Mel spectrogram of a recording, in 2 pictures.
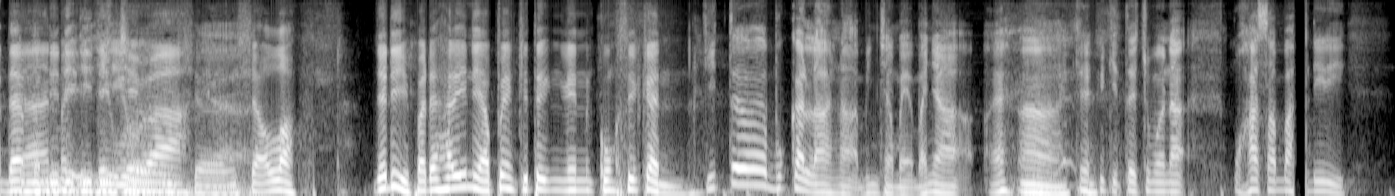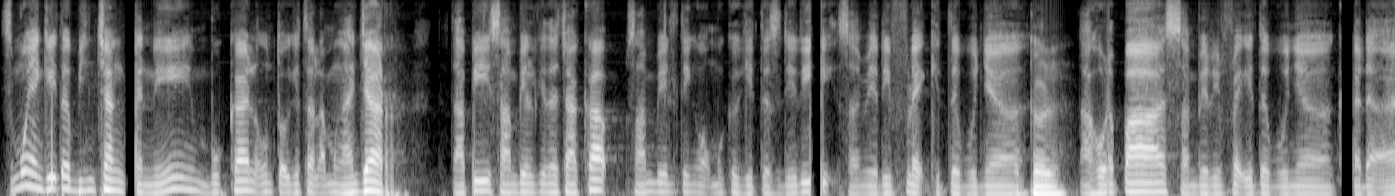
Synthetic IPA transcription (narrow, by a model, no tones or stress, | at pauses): danmə̃didɪdidiaʃainʃaəlːɑh | d͡ʒadipadaɦaɾiːnĩapəjaŋkit̪əiŋɪnkɔŋsikankit̪əbukanlahna̰ʔbiɲt͡ʃaŋbaɲaʔ̚baɲaʔɛad͡ʒaikit̪ət͡ʃumənaʔmuɦasabahdiɾi | səmuajaŋkit̪əbiɲt͡ʃaŋkanːibukanunt̪ʊʔkit̪ənaʔməŋad͡ʒar | t̪ət̪apisambɪlkit̪ət͡ʃakap̚sambɪlt̪eŋɔʔmukakit̪əsəndiɾisambɪlriflɛk̚kːit̪əpuɲat̪ʊlt̪aɦʊnləpasːambɪlriflɛk̚kːit̪əpuɲakəadaʔan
